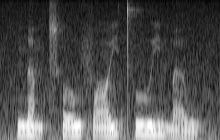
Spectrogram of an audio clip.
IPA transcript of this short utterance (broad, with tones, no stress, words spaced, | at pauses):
n̪ɐ˨mt͡sʰo˨˧wfɔː˨˧jt̪ʰuː˧j mɐ˨w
